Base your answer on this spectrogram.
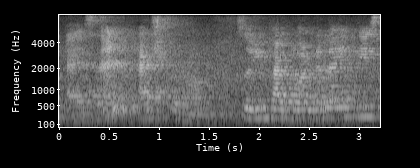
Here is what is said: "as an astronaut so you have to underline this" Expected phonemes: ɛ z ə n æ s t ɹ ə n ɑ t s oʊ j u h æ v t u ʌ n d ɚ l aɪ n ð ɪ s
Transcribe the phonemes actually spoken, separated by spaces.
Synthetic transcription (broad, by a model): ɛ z ə n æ ʃ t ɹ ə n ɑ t s oʊ j u h æ v t u ʌ n d ɚ l aɪ n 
